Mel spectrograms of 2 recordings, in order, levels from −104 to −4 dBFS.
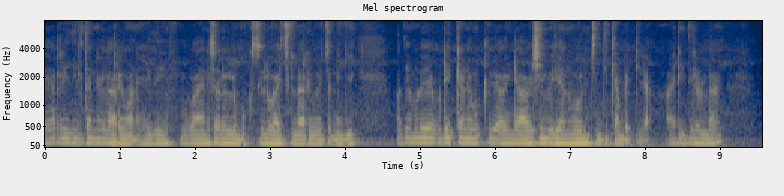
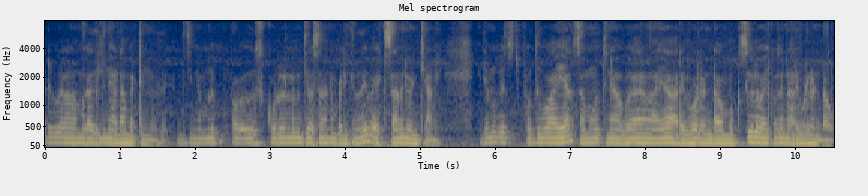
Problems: low volume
